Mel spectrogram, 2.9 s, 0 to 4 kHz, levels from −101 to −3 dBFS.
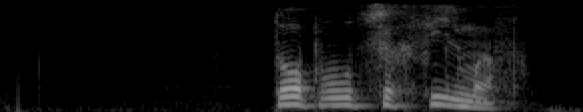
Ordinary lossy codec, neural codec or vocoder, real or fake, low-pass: MP3, 32 kbps; none; real; 3.6 kHz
